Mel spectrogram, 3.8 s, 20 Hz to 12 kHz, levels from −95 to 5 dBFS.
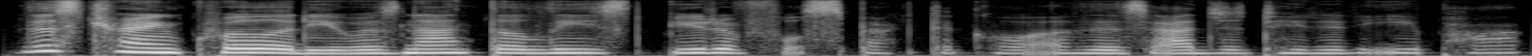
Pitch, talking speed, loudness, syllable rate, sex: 215 Hz, 190 wpm, -19 LUFS, 6.2 syllables/s, female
